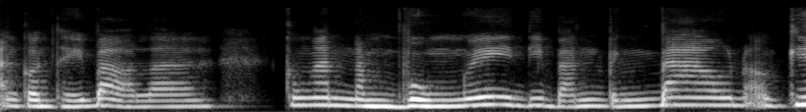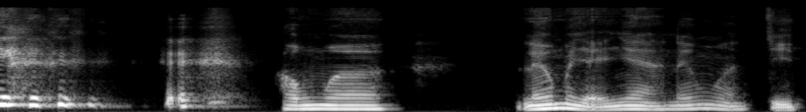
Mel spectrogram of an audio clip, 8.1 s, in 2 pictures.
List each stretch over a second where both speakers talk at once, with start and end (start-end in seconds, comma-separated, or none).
none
